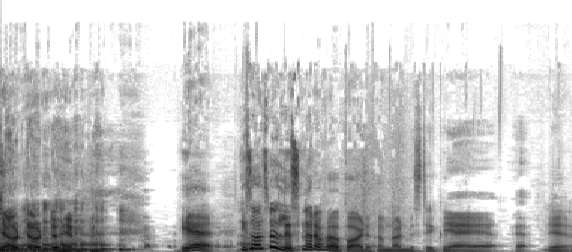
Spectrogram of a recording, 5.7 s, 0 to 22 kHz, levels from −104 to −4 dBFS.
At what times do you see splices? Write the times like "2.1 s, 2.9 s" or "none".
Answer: none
